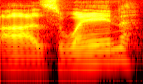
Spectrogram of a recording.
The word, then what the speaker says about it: Zwain: Fine, Zwain rhymes with Candy Cane, which is a Christmas.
